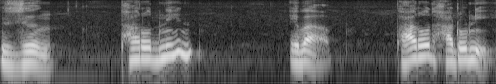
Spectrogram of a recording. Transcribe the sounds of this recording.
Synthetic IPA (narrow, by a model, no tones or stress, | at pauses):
zəŋ | bʰʱaɾot̪̬nin | eba | b̥ʰʱaɾot̪haʈoni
